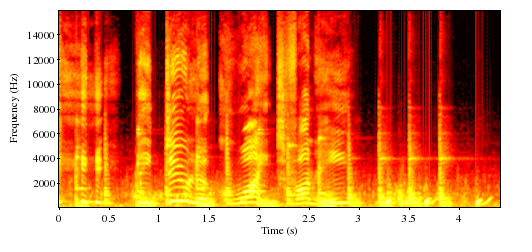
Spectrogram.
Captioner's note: laughs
